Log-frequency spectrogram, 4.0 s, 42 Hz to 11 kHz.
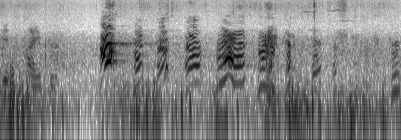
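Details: Mr. Max, a 10-week-old Yorkshire Terrier foster puppy, plays hyper and wild with his mother and siblings. Bursts of high, squeaky yips and whiny yelps, about one every second, over a person talking and handling noise.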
